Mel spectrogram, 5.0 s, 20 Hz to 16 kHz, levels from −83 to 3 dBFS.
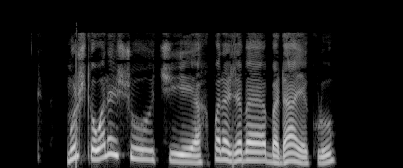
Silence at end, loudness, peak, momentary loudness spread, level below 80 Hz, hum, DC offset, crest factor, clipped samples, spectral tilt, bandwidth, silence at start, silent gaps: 0.85 s; -19 LUFS; -4 dBFS; 7 LU; -58 dBFS; none; under 0.1%; 16 dB; under 0.1%; -7 dB/octave; 8 kHz; 0.85 s; none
